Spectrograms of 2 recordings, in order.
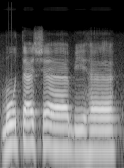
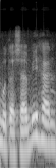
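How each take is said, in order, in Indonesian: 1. Kata ini diakhiri dengan bunyi a panjang. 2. Kata ini diakhiri dengan bunyi n. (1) "maka akan kita berhenti dengan bunyi alif" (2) "Sepatutnya mutasyabihan"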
